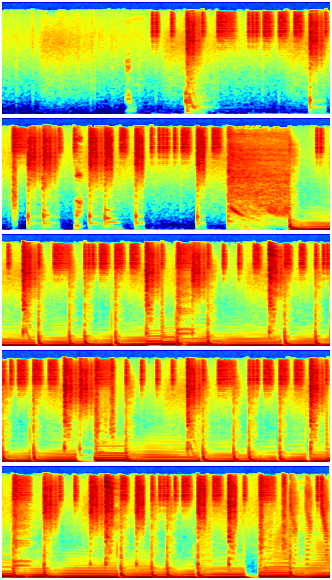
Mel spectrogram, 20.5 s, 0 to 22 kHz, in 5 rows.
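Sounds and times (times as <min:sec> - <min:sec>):
iK Multimedia Uno Synth synthesizer playing urban sound: 0:07.0 - 0:20.4.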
